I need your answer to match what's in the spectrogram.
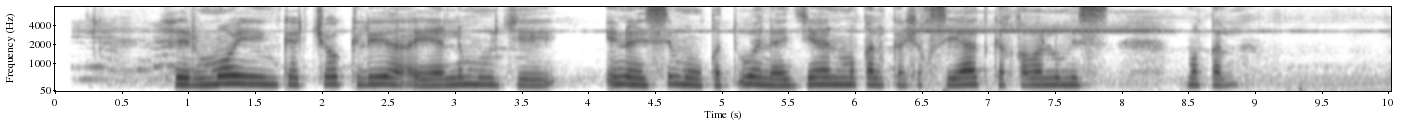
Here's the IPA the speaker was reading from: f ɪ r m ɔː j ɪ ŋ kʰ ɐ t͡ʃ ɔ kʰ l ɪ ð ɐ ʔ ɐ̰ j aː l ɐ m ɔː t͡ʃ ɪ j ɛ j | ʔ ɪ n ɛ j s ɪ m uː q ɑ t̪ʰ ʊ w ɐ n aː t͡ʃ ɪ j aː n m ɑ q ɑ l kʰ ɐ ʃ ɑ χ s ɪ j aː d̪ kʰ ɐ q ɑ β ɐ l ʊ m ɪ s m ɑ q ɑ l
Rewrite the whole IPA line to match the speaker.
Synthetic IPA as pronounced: ħ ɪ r m ɔː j ɪ ŋ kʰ ɐ t͡ʃ ɔ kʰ l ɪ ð ɐ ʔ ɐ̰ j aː l ɐ m uː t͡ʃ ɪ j ɛ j | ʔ ɪ n ɛ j s ɪ m uː q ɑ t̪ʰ ʊ w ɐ n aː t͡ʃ ɪ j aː n m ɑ q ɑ l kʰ ɐ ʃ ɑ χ s ɪ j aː d̪ kʰ ɐ q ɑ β ɐ l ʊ m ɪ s m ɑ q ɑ l

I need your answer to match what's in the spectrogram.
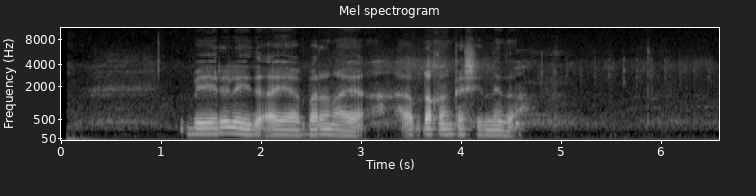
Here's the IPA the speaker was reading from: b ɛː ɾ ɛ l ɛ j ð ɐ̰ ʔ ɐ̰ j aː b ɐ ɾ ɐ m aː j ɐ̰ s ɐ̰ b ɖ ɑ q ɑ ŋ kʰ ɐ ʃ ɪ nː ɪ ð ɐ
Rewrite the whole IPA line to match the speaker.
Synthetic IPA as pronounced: b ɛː ɾ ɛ l ɛ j ð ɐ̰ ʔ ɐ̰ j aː b ɐ ɾ ɐ n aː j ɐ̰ h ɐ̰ b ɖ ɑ q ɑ ŋ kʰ ɐ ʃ ɪ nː ɪ ð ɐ

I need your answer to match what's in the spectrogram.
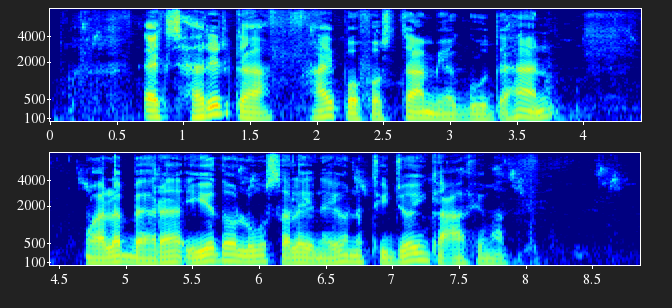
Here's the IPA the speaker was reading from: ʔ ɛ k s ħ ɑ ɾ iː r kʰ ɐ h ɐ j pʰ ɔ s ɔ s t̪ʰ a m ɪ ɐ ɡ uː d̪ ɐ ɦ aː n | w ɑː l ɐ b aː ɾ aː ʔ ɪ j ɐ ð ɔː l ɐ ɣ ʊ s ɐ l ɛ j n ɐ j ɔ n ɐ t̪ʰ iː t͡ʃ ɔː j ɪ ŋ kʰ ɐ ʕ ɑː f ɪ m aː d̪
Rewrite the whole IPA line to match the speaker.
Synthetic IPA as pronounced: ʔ ɛ k s ħ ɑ ɾ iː r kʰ ɐ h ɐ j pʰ ɔ f ɔ s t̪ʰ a m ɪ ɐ ɡ uː d̪ ɐ ɦ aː n | w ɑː l ɐ b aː ɾ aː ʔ ɪ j ɐ ð ɔː l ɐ ɣ ʊ s ɐ l ɛ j n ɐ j ɔ n ɐ t̪ʰ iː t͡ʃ ɔː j ɪ ŋ kʰ ɐ ʕ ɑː f ɪ m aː d̪

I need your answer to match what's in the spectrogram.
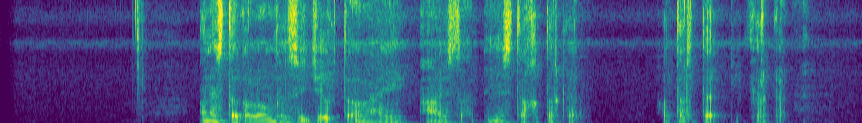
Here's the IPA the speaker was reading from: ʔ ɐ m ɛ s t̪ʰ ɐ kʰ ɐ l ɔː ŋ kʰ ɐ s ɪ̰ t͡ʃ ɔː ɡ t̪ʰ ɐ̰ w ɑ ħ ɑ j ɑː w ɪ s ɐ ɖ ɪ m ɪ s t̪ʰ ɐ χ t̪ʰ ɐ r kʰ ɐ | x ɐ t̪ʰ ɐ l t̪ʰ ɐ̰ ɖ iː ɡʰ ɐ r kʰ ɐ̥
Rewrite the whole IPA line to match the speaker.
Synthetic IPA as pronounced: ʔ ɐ n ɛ s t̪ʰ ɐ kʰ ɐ l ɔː ŋ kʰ ɐ s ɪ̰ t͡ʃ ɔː ɡ t̪ʰ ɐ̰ w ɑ ħ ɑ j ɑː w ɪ s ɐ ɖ ɪ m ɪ s t̪ʰ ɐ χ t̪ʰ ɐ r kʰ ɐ | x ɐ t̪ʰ ɐ r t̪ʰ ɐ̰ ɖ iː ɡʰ ɐ r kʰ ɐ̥

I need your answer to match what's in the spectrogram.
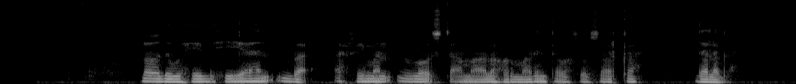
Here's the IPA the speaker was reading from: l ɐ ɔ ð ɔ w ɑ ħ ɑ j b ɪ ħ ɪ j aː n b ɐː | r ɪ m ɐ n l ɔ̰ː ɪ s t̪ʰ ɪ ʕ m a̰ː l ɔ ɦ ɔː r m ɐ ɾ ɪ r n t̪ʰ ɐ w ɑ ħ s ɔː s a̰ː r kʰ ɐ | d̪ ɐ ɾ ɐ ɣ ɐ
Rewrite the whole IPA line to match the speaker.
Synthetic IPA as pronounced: l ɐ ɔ ð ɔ w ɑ ħ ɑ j b ɪ ħ ɪ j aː n b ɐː | r ɪ m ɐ n l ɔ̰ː ɪ s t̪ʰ ɪ ʕ m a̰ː l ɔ ɦ ɔ r m ɐ ɾ ɪ n t̪ʰ ɐ w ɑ ħ s ɔː s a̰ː r kʰ ɐ | d̪ ɐ l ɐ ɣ ɐ

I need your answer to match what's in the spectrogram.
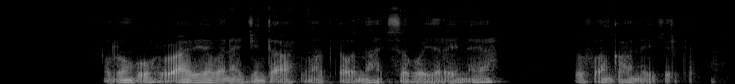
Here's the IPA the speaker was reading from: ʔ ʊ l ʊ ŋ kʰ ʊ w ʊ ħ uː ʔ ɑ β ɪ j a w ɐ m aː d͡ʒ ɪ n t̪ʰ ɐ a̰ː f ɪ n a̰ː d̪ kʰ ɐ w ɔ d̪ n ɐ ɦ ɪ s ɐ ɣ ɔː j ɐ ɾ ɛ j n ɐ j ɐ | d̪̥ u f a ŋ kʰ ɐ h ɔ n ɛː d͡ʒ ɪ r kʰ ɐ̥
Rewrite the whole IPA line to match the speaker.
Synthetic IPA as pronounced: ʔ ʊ l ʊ ŋ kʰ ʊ w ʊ ħ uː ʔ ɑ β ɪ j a w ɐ n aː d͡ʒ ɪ n t̪ʰ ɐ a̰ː f ɪ m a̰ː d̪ kʰ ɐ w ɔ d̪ n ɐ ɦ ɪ s ɐ ɣ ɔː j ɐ ɾ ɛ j n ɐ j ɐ | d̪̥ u f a ŋ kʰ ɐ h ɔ n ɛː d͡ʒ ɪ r kʰ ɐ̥

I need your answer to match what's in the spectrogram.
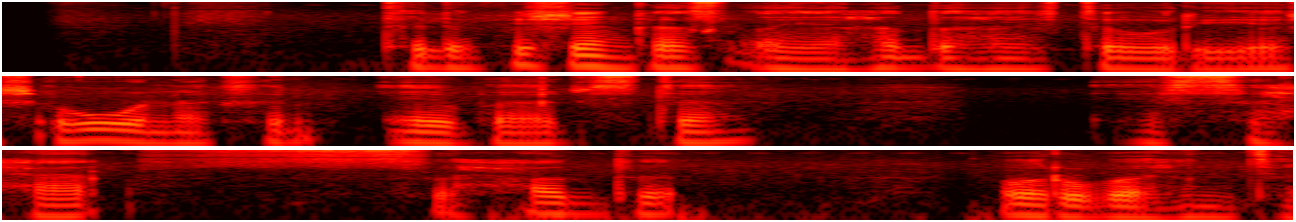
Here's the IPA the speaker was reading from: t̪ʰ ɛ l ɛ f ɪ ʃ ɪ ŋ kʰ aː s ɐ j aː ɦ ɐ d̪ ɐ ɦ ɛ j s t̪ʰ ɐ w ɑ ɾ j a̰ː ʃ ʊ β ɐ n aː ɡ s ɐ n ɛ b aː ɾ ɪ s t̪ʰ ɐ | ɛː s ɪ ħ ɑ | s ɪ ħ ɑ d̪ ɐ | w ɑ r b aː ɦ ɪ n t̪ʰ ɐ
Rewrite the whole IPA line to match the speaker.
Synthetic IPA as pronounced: t̪ʰ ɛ l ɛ f ɪ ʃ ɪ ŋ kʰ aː s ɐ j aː ɦ ɐ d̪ ɐ ɦ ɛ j s t̪ʰ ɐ w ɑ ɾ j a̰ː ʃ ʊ w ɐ n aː ɡ s ɐ n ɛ b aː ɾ ɪ s t̪ʰ ɐ | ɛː s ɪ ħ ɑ | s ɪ ħ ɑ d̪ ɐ | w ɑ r b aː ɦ ɪ n t̪ʰ ɐ

